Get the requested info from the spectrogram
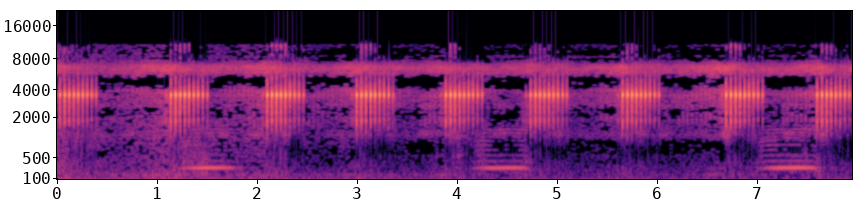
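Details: Frog chorus: bursts of rapid high clicking trills about once a second, each a short rattling pulse train, with a deeper nasal croak breaking in every three seconds or so over a steady high hiss.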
